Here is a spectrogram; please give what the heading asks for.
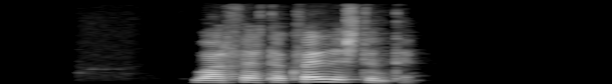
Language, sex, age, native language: Icelandic, female, 40-49, Icelandic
